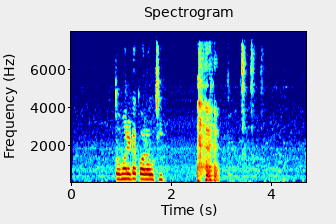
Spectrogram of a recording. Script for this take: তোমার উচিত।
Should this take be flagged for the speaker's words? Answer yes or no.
yes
